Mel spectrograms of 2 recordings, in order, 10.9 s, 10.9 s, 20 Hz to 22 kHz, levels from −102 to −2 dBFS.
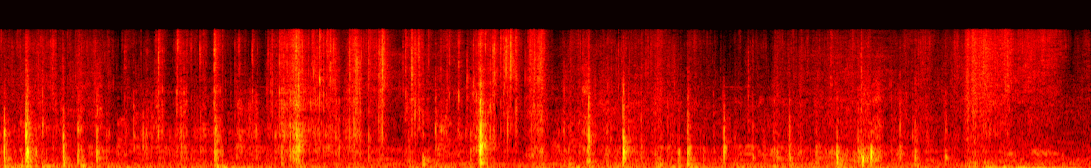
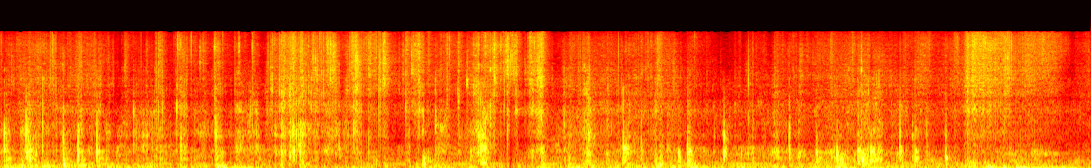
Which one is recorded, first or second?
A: first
